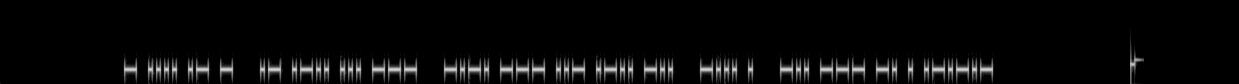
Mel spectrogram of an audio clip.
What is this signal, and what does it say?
Morse code, heard as a keyed tone, about 30 wpm, 700 Hz. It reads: THAT ALSO COULD BE DONE.
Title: Sentences from Top 1000 Words - Review Part 1 - 30wpm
